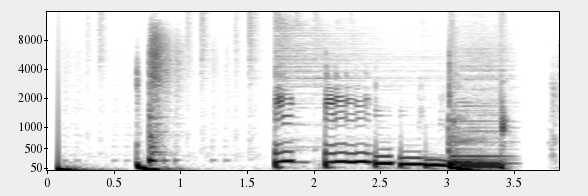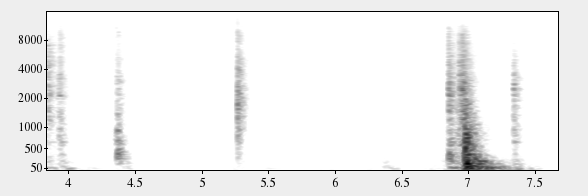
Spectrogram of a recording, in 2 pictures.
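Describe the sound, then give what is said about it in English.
A door opens as someone comes into a room, with a cluster of thuds, scraping and creaky squeaks. A few sharp, isolated clicks and taps follow in near silence. “that sound was my producer actually just coming in.”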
